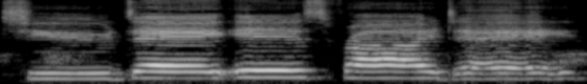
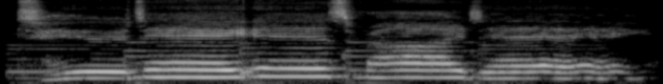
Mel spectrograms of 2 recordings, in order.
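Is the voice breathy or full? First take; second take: full; breathy. First: The voice is full and speech-like, from the chest. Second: The voice is light, pretty and breathy. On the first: The speaker calls it right. "that's how I know I'm still using my chest voice" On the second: The speaker calls it wrong. "this pretty sound, which really is more of a breathy sound"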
